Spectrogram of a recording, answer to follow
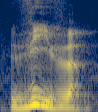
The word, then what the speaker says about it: vivent: pluriel ils ou elles vivent nous remarquons ici que la terminaison 1 mt à la fin du verbe conjugué à la troisième personne du pluriel ne se prononcent pas nous pouvons remarquer aussi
